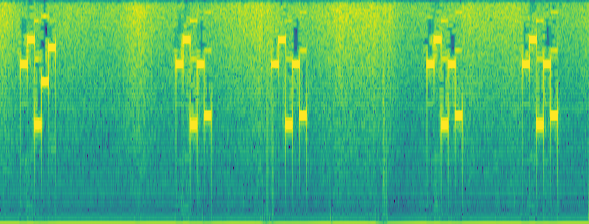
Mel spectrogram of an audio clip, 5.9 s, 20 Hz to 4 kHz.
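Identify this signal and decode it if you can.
Five-tone selective call (ZVEI), heard as quick runs of five tones, tones of about 70 ms. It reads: 88160 88182 88182 88182 88182
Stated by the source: ZVEI five-tone selective call received by SDR.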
